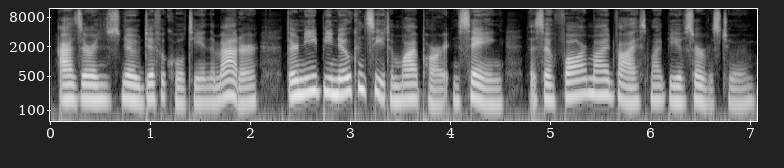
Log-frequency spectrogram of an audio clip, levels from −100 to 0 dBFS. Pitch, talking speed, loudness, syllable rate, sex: 175 Hz, 245 wpm, -20 LUFS, 6.4 syllables/s, female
